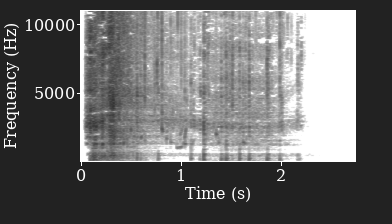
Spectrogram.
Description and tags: various sounds made using a short hose and a plastic box full of h2o.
